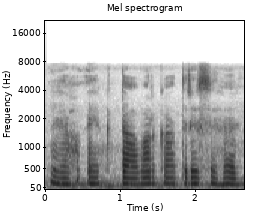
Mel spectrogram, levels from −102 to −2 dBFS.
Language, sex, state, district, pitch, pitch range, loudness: Hindi, male, Jharkhand, Palamu, 140 Hz, 135-145 Hz, -21 LUFS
